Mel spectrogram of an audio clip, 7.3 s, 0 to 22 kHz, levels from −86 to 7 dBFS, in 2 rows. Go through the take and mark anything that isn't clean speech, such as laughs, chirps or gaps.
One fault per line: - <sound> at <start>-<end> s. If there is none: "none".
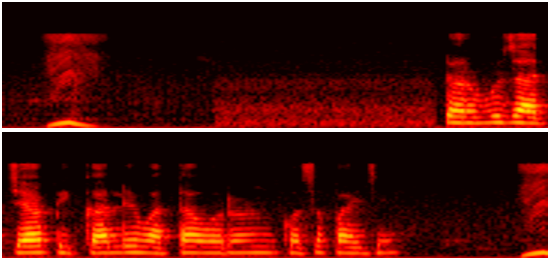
none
